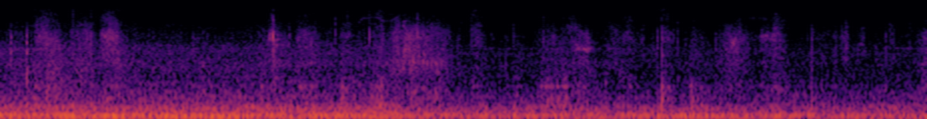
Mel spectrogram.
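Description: Paper card being folded and pressed together by hand as glued flaps are stuck down: faint rustling with two small sharp clicks, over a steady low hum.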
